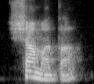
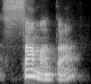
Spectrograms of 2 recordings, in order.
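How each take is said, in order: First: The word begins with an sh sound. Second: The word begins with a plain s sound. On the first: This is the Sanskrit form of the word. "que es como una S H" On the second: This is the Pali form of the word. "En Pali se llaman samatha con S"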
